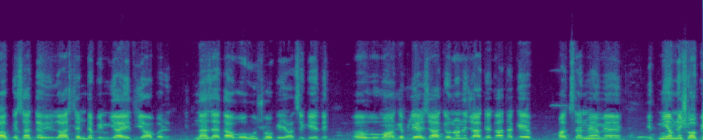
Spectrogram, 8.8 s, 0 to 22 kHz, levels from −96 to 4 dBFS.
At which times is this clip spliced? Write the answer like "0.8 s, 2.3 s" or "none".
none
